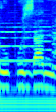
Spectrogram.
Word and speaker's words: Opposan: Alors je vous dis, la bonne prononciation c'est Opposan avec un Z même s'il y a un S à la place.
